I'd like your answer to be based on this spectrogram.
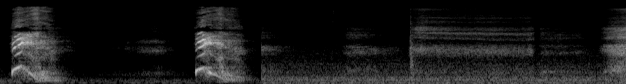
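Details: Two sharp sneezes from a girl, each with a quick indrawn breath before the burst, then quiet room noise and a brief hum.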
